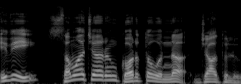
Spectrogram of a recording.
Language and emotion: Telugu, neutral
